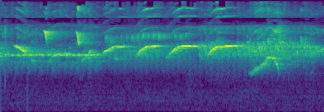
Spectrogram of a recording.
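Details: Canary song built from clear rising whistled slurs repeated about twice a second, then a fuller buzzy trill. The high phrases are bright and ringing, with no other sound.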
